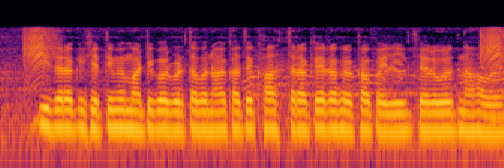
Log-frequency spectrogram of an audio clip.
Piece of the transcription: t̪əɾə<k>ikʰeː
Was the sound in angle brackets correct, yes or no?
yes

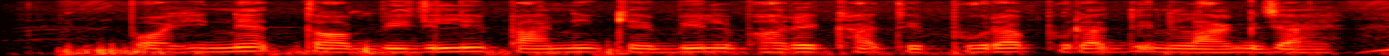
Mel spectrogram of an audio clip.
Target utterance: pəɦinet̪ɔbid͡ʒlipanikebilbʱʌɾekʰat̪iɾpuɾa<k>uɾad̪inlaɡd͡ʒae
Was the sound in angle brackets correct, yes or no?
no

